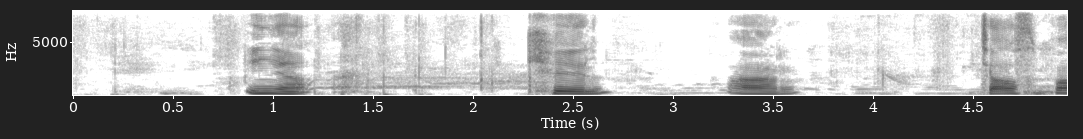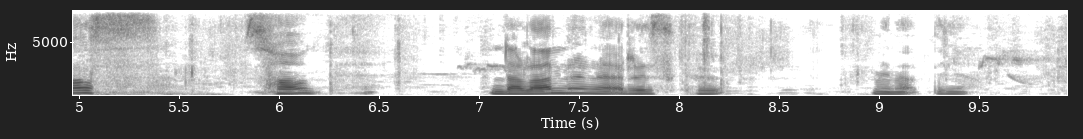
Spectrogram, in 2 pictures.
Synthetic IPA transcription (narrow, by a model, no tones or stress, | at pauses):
iɲaʔ | kʰel | aɾ | t͡ʃasbasː | ãwt̪ɛ̥ | d̪aɽanhənaʔɾəskʰə | mɛnaʔt̪ɛɲaʔ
